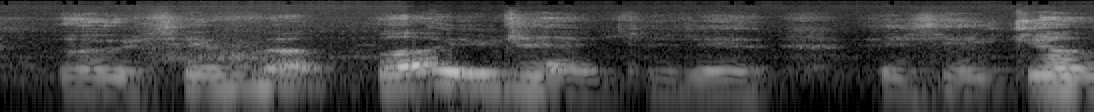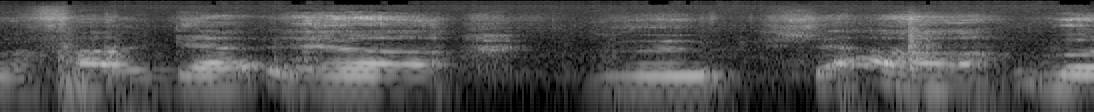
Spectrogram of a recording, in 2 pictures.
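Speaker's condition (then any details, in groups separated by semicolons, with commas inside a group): Cerebral palsy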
